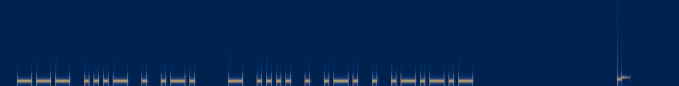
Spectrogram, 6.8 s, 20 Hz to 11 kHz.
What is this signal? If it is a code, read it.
Morse code, heard as a keyed tone, about 25 wpm, 700 Hz. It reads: OVER THERE.
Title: Sentences from Top 800 Words 25wpm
